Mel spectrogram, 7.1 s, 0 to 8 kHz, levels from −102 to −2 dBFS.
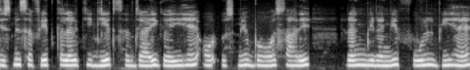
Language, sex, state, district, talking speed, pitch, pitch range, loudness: Hindi, female, Uttar Pradesh, Budaun, 135 wpm, 215 Hz, 205-225 Hz, -15 LUFS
